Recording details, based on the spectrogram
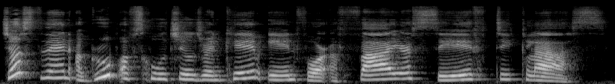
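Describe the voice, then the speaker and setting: A woman reads a picture book aloud for young children. Her voice sits a little high and swings widely in pitch. She goes very slowly and deliberately, teacher-style, leaving pauses around her questions. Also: expressive. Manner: slow, deliberate, teacherly, pausing to ask questions. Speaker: children's read-aloud host.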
